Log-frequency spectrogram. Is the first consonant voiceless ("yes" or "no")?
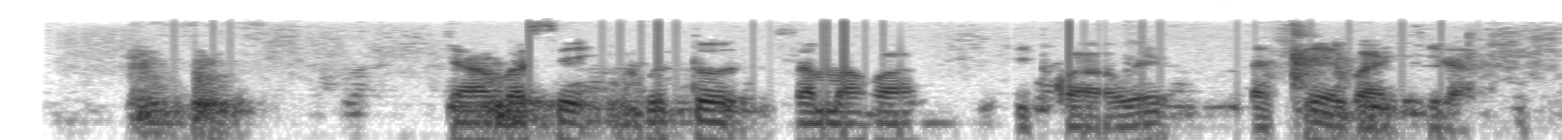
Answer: yes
